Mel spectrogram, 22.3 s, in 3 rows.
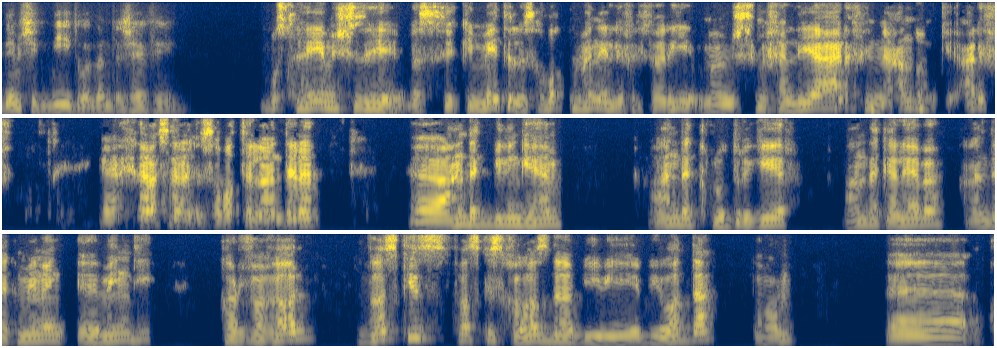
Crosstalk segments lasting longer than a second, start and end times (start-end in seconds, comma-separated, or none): none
